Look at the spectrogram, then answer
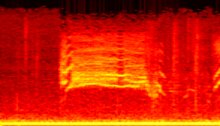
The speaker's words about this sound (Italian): Che ne dici di un po' di grida? Come no, certo. Aggiungi un po' di grida, per favore.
